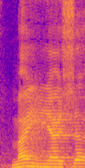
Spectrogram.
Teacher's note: mad wajib muttasil panjang empat lima harakat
